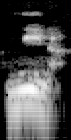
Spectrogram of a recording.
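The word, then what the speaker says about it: NENA: in the North End they have Nina so that's spelled n-e-n-a and it stands for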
